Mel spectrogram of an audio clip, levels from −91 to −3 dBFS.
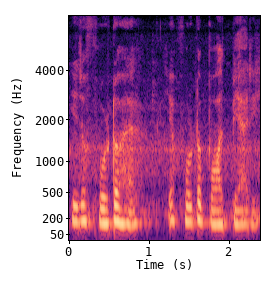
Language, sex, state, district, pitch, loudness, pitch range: Hindi, male, Gujarat, Gandhinagar, 160 Hz, -19 LUFS, 140-170 Hz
